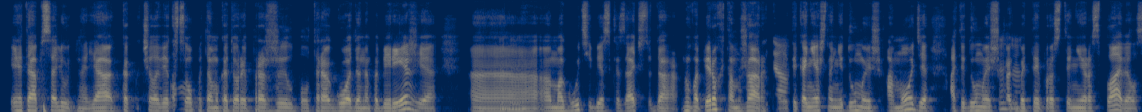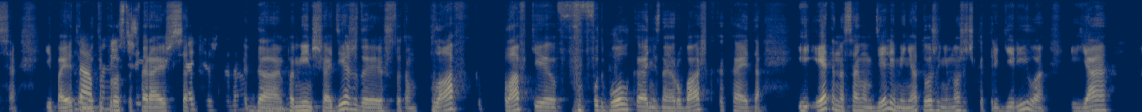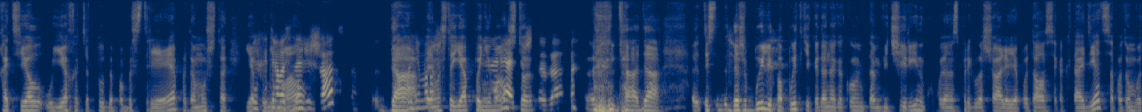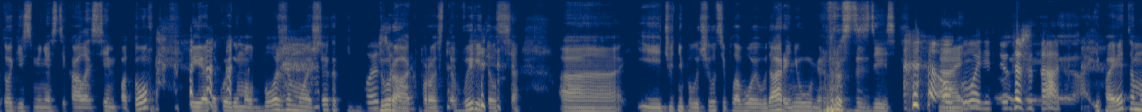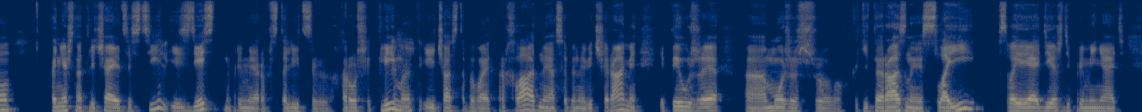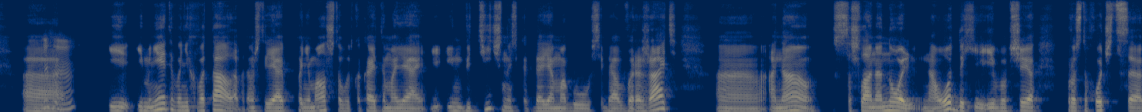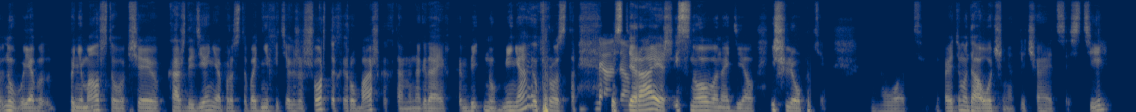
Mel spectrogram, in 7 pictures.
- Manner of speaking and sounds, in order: other background noise; chuckle; chuckle; laugh; laugh; laugh; laughing while speaking: "просто"
- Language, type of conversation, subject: Russian, podcast, Как одежда помогает тебе выражать себя?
